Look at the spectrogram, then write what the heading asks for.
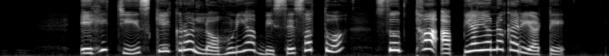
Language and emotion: Odia, happy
